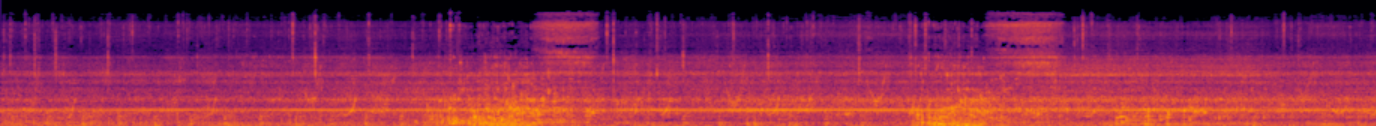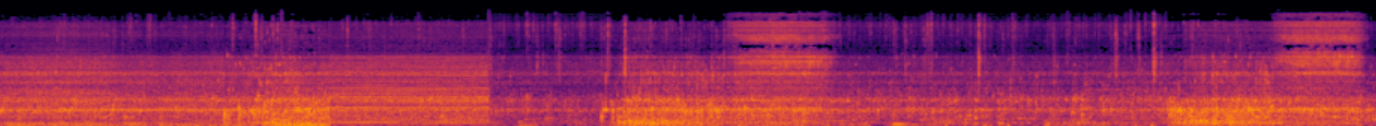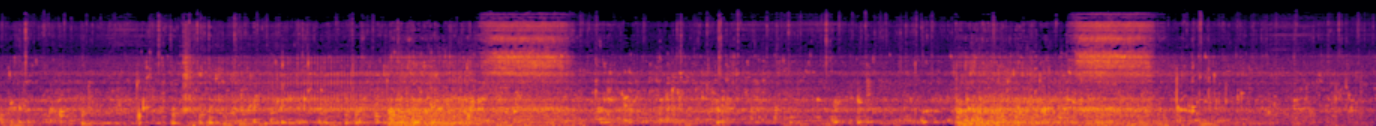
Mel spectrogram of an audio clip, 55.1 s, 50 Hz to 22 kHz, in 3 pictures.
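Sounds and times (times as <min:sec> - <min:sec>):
exhaled bubbles burbling: 0:00.0 - 0:23.0, 0:24.8 - 0:28.7, 0:29.6 - 0:55.0
underwater water noise: 0:00.0 - 0:55.0
regulator hiss: 0:07.0 - 0:08.6, 0:13.2 - 0:14.7, 0:28.0 - 0:29.7, 0:35.2 - 0:36.7, 0:43.0 - 0:44.6, 0:50.9 - 0:52.5.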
